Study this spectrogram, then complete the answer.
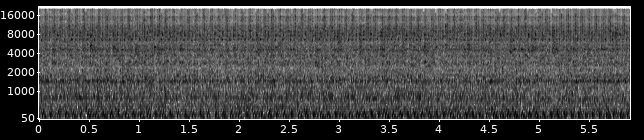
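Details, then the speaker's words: Junkyard Briggs & Stratton Intek twin-cylinder 20-25 hp riding mower engine, long sat outdoors, just revived on weak battery: steady even putter at idle, no knocks or misses, bit smoky from sitting; normal idle. "A little bit smoky. Hasn't been running a while."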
